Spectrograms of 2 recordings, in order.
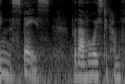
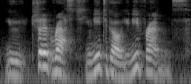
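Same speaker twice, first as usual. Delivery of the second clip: loud, slow, insistent pressure; pressured ego voice; 10 dB louder, slower than usual. Acted. The anxious ego pressuring someone to go out, loud and slow. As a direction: lean on each word like a nagging inner critic. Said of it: "the tightness and the pressure in that voice".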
